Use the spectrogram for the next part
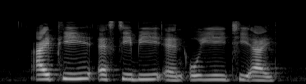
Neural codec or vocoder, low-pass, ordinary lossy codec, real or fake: none; none; none; real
